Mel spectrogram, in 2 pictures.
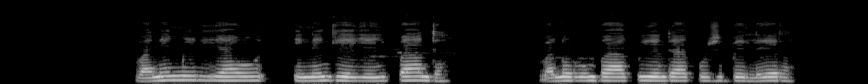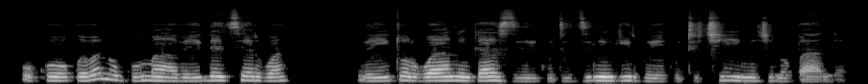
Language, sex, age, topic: Ndau, female, 36-49, health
